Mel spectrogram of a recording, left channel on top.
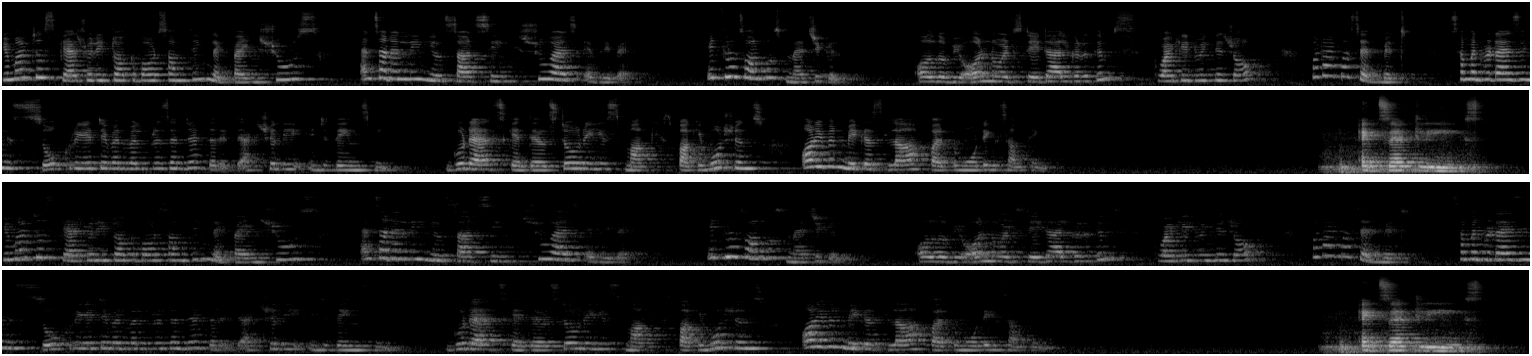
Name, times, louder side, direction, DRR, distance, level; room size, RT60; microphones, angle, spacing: voice 1, 0.0-3.2 3.6-6.3 7.0-8.4 9.2-11.3 11.6-12.5 13.1-14.0 14.6-19.2 19.7-21.8 22.1-22.9 23.3-25.8, left 4 dB, 80° left, 7 dB, 0.4 m, -36 dB
voice 2, 28.5-30.0, left 1 dB, 20° left, 3 dB, 0.4 m, -27 dB
5.1 x 2.4 x 3.6 m, 0.92 s
head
